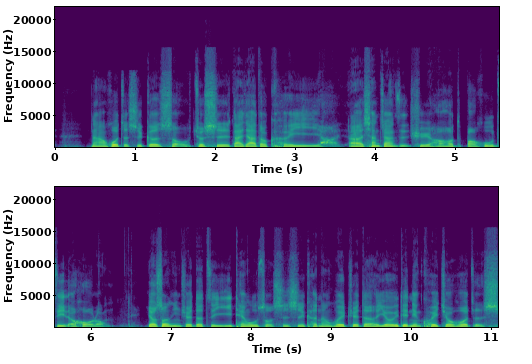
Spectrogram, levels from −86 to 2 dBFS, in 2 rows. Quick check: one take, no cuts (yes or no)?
yes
